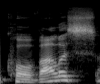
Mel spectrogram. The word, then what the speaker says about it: Corvallis: Hi, I'm your host from Innova.Buzz, and I'm really excited to welcome to the Innova.Buzz podcast today from Corvallis, I think that's correct pronunciation, yes.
